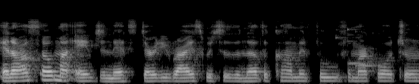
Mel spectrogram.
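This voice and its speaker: In a Southern accent, a woman speaks at a moderate pace with a very deep, low pitch and monotone, flat intonation. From US South. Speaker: student. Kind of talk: class presentation.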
